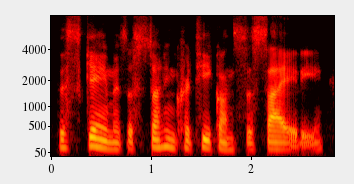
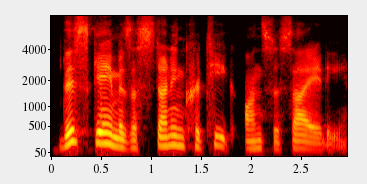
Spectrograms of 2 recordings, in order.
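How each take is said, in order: First: It is said in his normal voice. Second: It is said in a put-on, theatrical voice.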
